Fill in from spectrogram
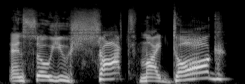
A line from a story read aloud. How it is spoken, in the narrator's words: screamed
